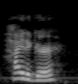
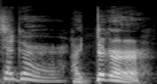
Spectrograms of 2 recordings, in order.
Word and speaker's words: Heidegger: How would you say it? – Heidegger. – Oh, I was too heavy on the G's. – Heidegger. But that's fine. – Okay, I might even be saying it wrong. It's sure. It's Austrian.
